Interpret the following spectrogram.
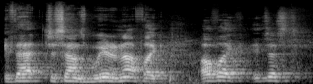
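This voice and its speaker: A man talking casually and haltingly as he hosts a paranormal investigation vlog. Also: a little high, steady tone, sharp tone. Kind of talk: casual ghost-hunt vlog talk. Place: small cobblestone and brick basement room in an old jail. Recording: echoey room, distant from mic.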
